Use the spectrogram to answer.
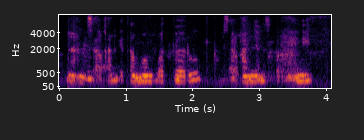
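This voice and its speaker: The speaker is soft-spoken and talks at a moderate pace with noticeable background noise. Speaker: teacher and workshop trainer. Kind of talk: online training tutorial.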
